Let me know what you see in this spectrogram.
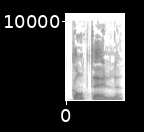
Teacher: when you will have this D, you will phonetically pronounce it like T. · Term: liaison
